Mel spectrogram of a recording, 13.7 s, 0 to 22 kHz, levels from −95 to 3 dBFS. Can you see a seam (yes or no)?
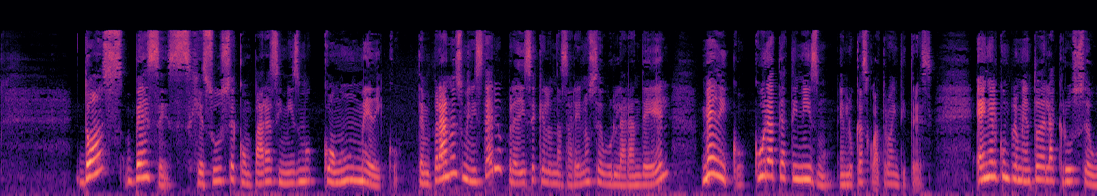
no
